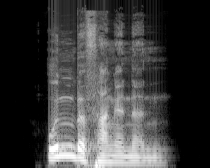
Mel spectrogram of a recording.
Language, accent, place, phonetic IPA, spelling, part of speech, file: German, Germany, Berlin, [ˈʊnbəˌfaŋənən], unbefangenen, adjective, De-unbefangenen.ogg
- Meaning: inflection of unbefangen: 1. strong genitive masculine/neuter singular 2. weak/mixed genitive/dative all-gender singular 3. strong/weak/mixed accusative masculine singular 4. strong dative plural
